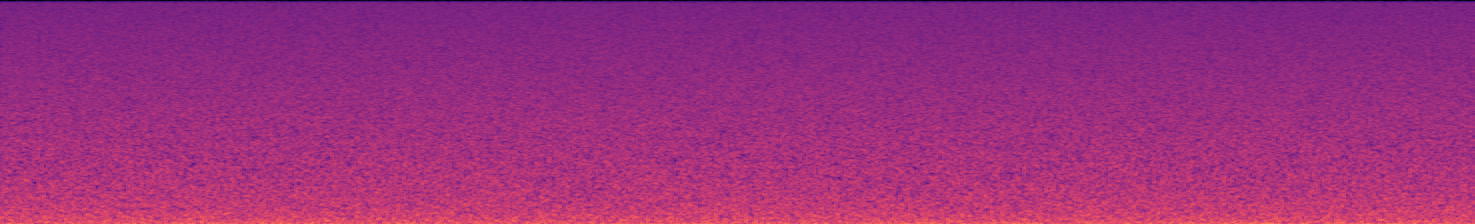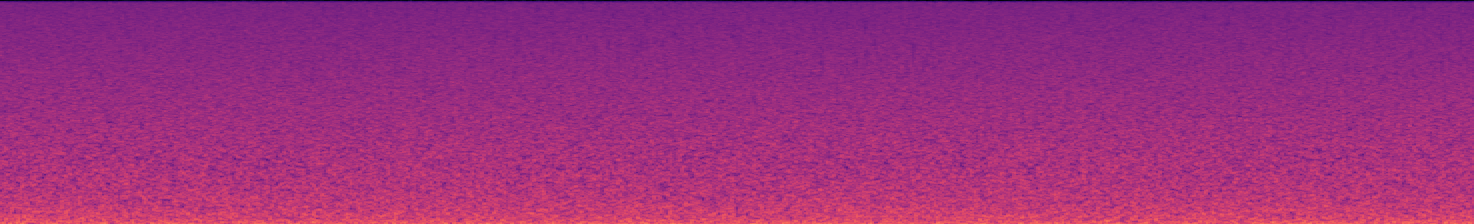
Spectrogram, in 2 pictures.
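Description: Steady, unchanging hiss of synthetic noise like static, spread evenly from deep to very high pitches.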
